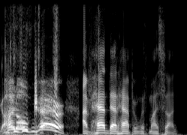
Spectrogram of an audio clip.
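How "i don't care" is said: shrill, very high, loud yell. Retelling a scene where Atreus screams and Kratos yells back: retelling Kratos yelling. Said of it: "Kratos yells back".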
